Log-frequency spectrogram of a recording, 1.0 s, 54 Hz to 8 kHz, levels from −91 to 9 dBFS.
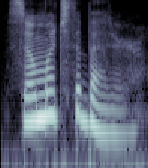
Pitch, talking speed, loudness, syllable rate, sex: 200 Hz, 240 wpm, -15 LUFS, 5.6 syllables/s, female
